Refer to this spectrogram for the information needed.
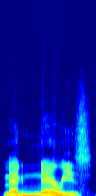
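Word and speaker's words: Magneuris: But the package was headlined by Sandy Alcantara, and I'm not going to know how to pronounce this, Magnuris Sierra? Mm-hmm. Help me, baseball reference. Magnuris Sierra. Let's see. Okay, give me a pronunciation guide. The answer is Magnaries.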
